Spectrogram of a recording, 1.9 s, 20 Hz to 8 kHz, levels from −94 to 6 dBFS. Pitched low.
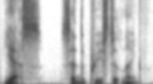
No: medium, 160 Hz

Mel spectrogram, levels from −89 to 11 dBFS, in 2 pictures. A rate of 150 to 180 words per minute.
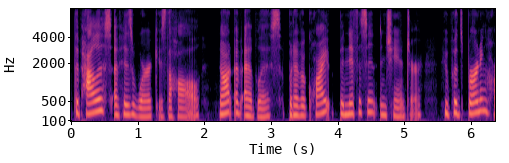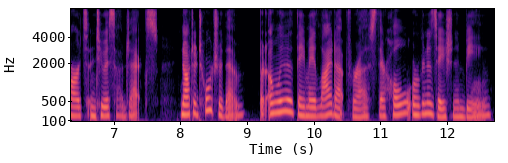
No: average, 200 wpm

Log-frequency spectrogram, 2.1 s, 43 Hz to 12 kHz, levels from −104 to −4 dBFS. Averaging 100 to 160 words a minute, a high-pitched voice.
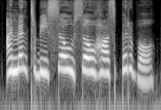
Yes: average, 140 wpm; very high, 290 Hz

